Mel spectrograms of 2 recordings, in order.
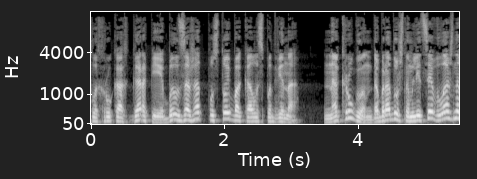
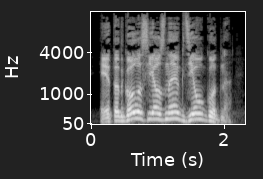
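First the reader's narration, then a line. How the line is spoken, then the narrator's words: Chuckling. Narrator (Russian): хохотнул Фернан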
